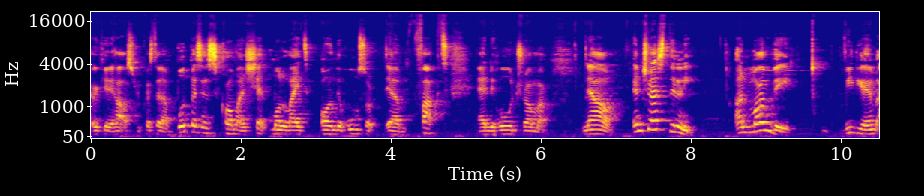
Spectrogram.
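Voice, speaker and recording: A man's voice: medium pitch, roomy sound, a little hiss or hum. A Nigerian man hosting a legal commentary channel, talking casually and animatedly, often saying "come on".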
